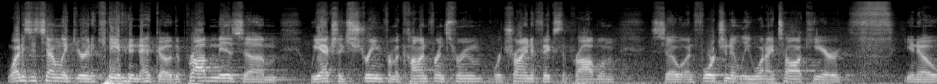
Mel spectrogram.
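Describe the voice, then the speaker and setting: A man with a bright, forceful voice gives excitable running commentary as he plays, cursing at setbacks. He streams from a conference room, and a long reverb gives everything he says a cave-like echo. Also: medium pitch. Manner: chatty, excitable, swears at setbacks. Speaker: livestreamer. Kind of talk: live gameplay commentary.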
